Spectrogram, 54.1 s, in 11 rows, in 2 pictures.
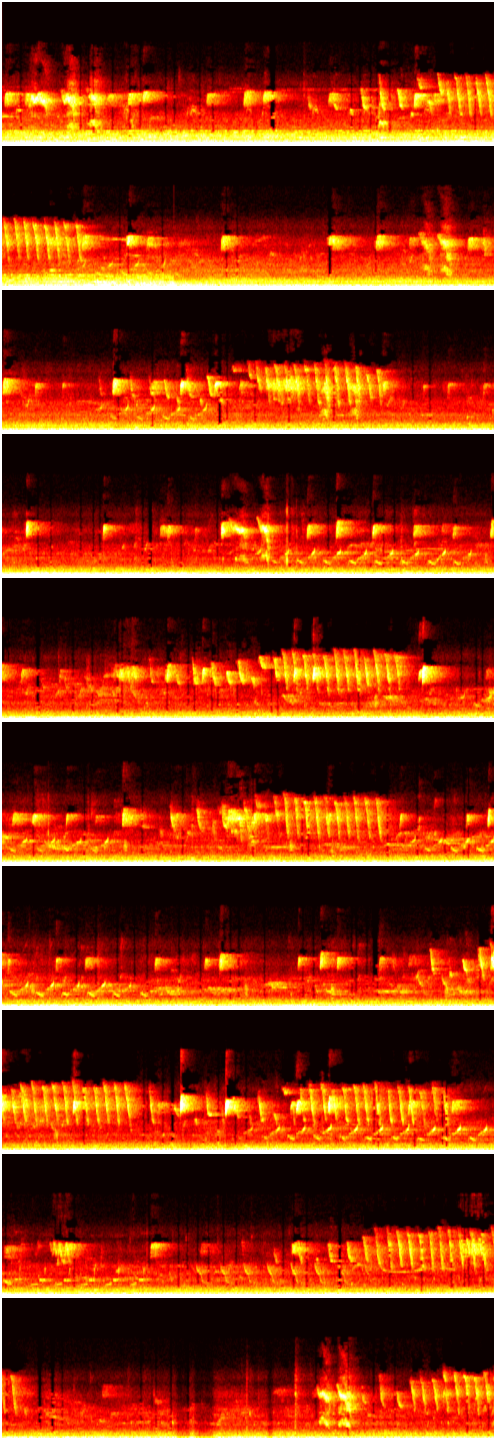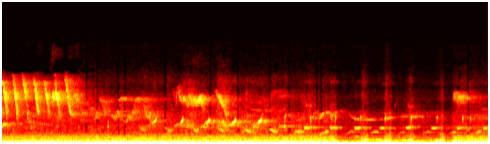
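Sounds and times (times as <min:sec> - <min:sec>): small birds chirping: 0:00.0 - 0:07.2, 0:20.7 - 0:54.0
low background rumble: 0:00.0 - 0:09.1.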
